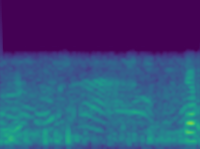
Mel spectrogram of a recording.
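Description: Distant shouts and calls from soccer players and spectators carry across an open field, with faint scattered thumps underneath. A close, louder voice starts right at the end.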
